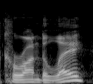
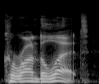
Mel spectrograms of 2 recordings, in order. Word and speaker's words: Carondelet: not from the area you might look at the name and think that it's French and you might want to pronounce it as corand but the way that the locals say it is corondelet so iay on the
